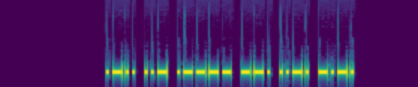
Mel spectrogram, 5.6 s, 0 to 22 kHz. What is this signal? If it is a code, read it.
Morse code, heard as a keyed tone, about 28 wpm, 700 Hz. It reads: LU1GFC
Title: DXCC-100 Call Signs - 6 Characters - 28wpm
